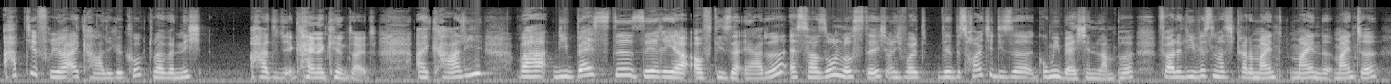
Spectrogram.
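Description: A young German woman hosting a podcast in casual slang sprinkled with English, gushing with giddy, girlish excitement. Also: on the high side, normal speed. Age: young adult. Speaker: podcast host. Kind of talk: casual chatty pop-music podcast with youth slang and English phrases. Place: hotel lobby. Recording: clearly noisy room ambience.

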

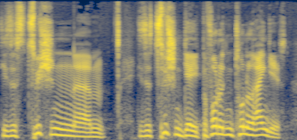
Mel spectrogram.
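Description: A man's voice: a little high, expressive, moderate pace. A man, co-hosting a podcast, telling a crude comic story in slang and acting out other people's lines in mock voices. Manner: crude slang-heavy banter. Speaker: podcast co-host. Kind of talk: animated comedic storytelling.

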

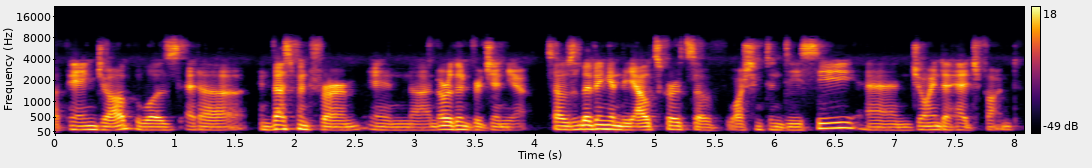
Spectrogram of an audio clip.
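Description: Bright-voiced man telling his story. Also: on the low side. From Pakistan. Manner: reflective, measured storytelling. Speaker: podcast guest. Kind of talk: casual interview.

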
